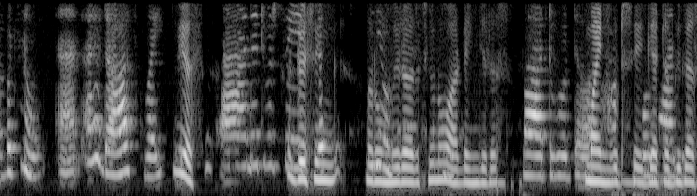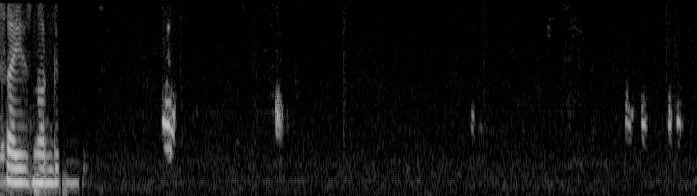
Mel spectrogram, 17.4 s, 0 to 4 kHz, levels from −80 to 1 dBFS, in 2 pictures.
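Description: At 2.63 to 2.93 s the level falls away sharply, roughly 40 dB at its deepest, and it happens again from 3.92 to 5.86 s, affecting about one and a half seconds. This is speech suppressed in double talk. The likely cause is an echo canceller that, with both ends talking at once, could not tell its own talker from loudspeaker echo and turned both down. On the waveform the envelope collapses into near-silent gaps. On the spectrogram the energy, which stops at 4 kHz on this G.711 A-law call path, fades out in dark vertical slices.

At 6.21 to 6.43 s an echo leak appears: a copy of the sound arriving 302 ms late, about 15 dB below the direct signal. It most likely comes from a far end playing the call on a loudspeaker, where the canceller left part of the microphone pickup in place and sent it back. On a spectrogram it shows as a faint repeat of the earlier harmonic pattern, shifted about 0.3 s to the right.

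Suppression returns at 6.44 to 6.62 s at about 35 dB. From 7.62 to 8.79 s it comes back again, shallower at about 25 dB, with the level dipping over roughly 0.7 s.

Inside that span, at 7.81 to 7.89 s, a brief scrap of the same 302 ms echo comes through at about 15 dB down. A longer stretch follows at 9.47 to 9.79 s, quieter at about 20 dB below the direct sound. Both show as a faint trail behind the preceding energy.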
